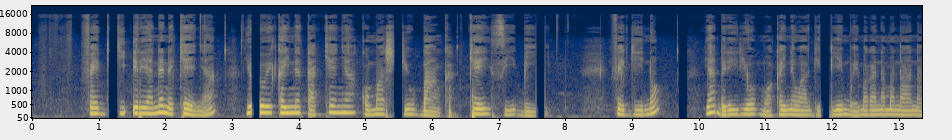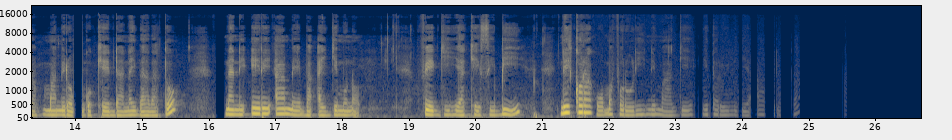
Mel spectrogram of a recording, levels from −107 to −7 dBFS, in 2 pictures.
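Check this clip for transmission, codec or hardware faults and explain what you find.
The speech has two faults: a recurring gap at a join of encoded pieces, and truncation distortion on the closing fade.

The gaps open at 1.14, 3.28, 5.42, 7.55, 9.69, 11.82 (before "ĩmwe magana manana ma"), 13.96 (between "ĩmwe magana manana ma" and "kenda na ithathatũ") and 16.10 s (before "na nĩ"). Each lasts about 136 to 140 ms. Separately encoded segments were joined untrimmed, so each one's leading encoder delay and padded final frame remain. The speech drops out abruptly, then resumes where it stopped. On a waveform these are flat silent slots. On a spectrogram they are vertical blank bands with slightly smeared edges.

Truncation distortion runs from 21.42 s to the end, through the fade-out. The fade was computed at about 10-bit resolution without dither, so low levels collapse into coarse square steps. 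From 22.96 s the quiet tail turns gritty. The waveform shows a staircase, and the spectrogram shows broadband speckle.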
